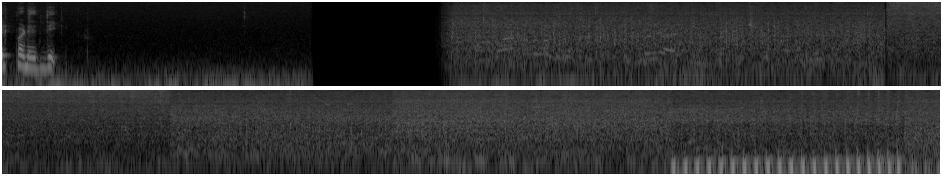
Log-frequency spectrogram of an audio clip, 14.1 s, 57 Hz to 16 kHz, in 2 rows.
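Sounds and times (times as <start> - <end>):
rain and floodwater rushing: 3.3 - 14.0.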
